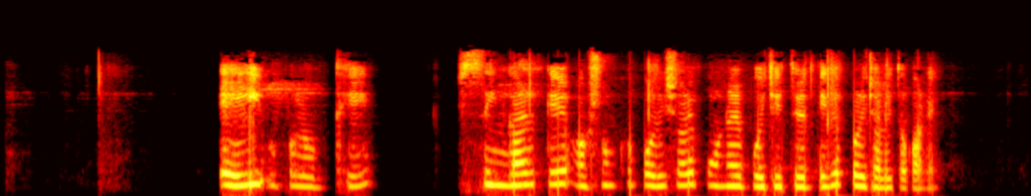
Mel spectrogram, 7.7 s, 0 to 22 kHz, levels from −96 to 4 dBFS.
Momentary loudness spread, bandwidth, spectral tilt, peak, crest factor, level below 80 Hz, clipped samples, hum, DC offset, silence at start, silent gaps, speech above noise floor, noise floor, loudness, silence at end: 16 LU; 8.2 kHz; -3 dB/octave; 0 dBFS; 22 dB; -58 dBFS; under 0.1%; none; under 0.1%; 0.75 s; none; 68 dB; -88 dBFS; -20 LUFS; 0.7 s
